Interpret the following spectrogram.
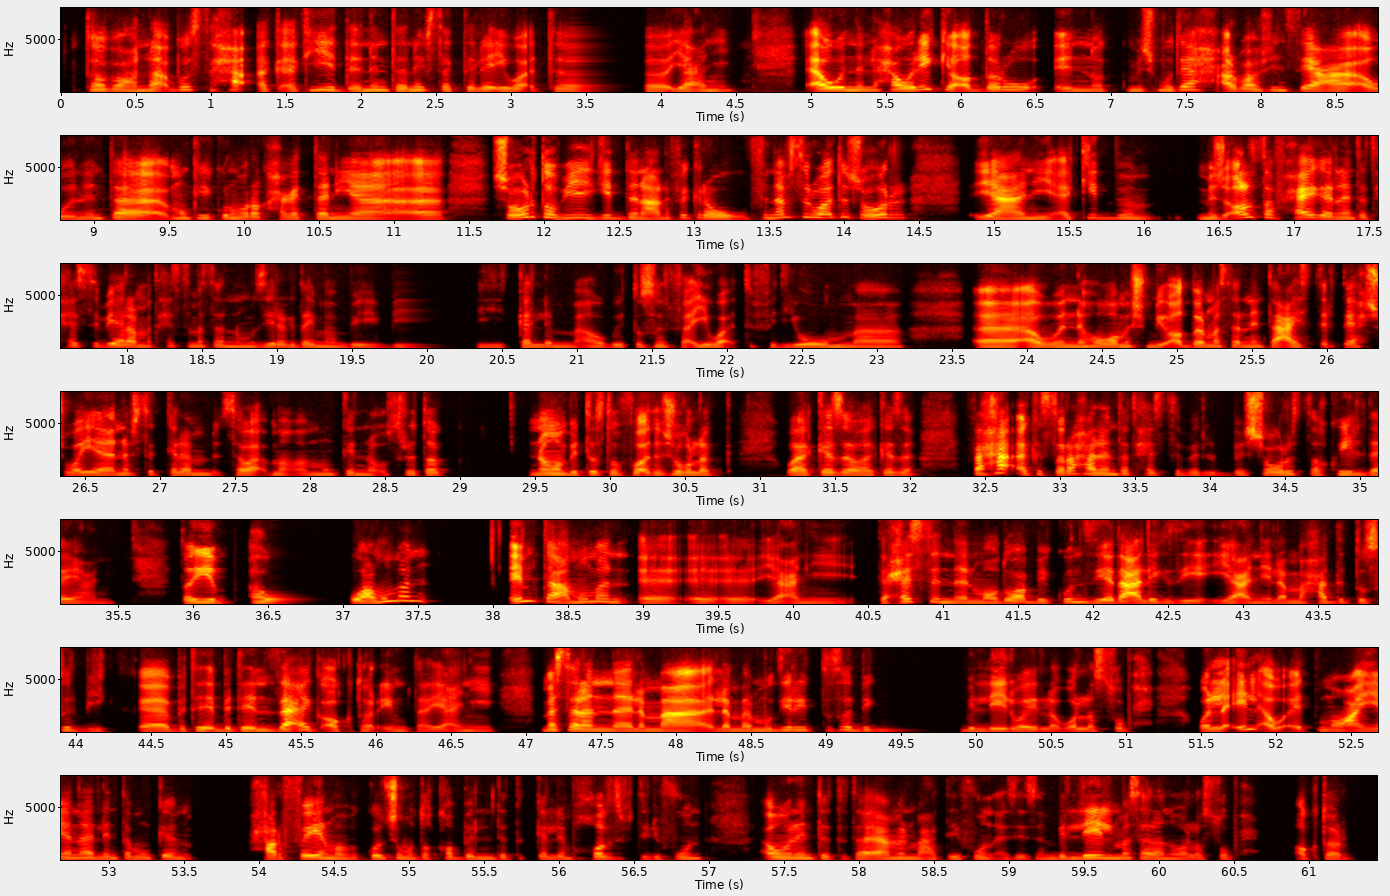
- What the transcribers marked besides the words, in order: distorted speech
- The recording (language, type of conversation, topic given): Arabic, advice, إزاي أقدر أظبط حدود التواصل بالمكالمات والرسائل عشان مايبقاش مُزعج؟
